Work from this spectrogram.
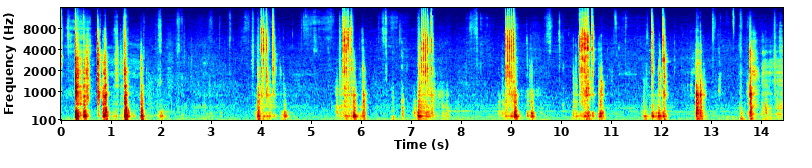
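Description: Ratchet wrench working 13 mm side step bolts loose on a Ram 1500 pickup, quick bursts of close clicking with short pauses between them, repeated many times.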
